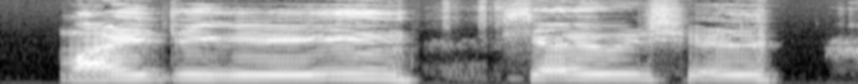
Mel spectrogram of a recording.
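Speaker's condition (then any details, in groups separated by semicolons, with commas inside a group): Cerebral palsy; present from birth, linked to preeclampsia at birth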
